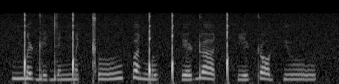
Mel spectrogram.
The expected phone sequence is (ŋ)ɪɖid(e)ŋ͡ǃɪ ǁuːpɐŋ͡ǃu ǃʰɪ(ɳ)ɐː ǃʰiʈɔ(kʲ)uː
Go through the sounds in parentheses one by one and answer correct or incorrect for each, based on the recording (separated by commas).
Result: incorrect, correct, incorrect, correct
